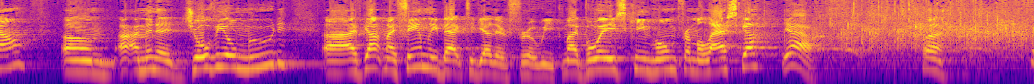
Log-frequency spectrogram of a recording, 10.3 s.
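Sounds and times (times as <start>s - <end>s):
speech: 0.0s - 8.4s, 9.2s - 9.6s
audience clapping: 7.6s - 10.3s.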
